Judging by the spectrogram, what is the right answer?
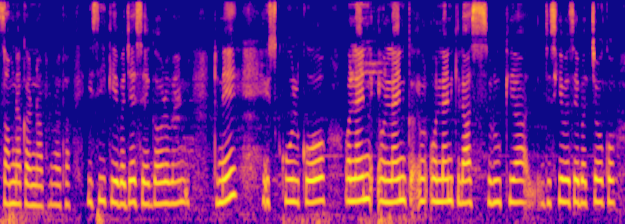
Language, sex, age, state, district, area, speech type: Urdu, female, 30-45, Bihar, Supaul, rural, spontaneous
